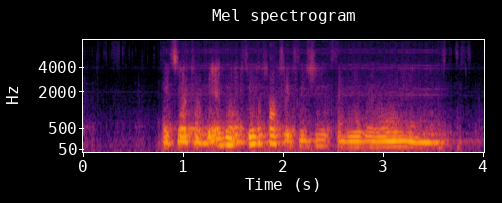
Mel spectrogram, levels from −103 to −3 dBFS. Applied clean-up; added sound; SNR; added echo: neural separator model SepFormer DNS4.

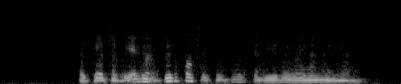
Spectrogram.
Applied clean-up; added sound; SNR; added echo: neural mask model DeepFilterNet 3.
